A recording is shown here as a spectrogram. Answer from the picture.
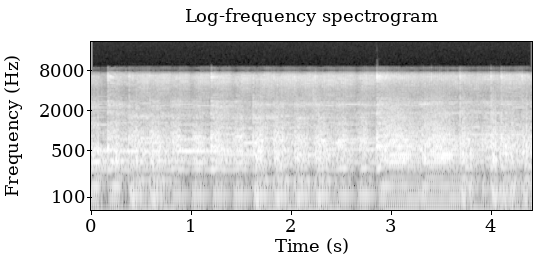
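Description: Recorded music with a prominent bass line, played through a Dexon 800-watt audio system at about a quarter of its volume.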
